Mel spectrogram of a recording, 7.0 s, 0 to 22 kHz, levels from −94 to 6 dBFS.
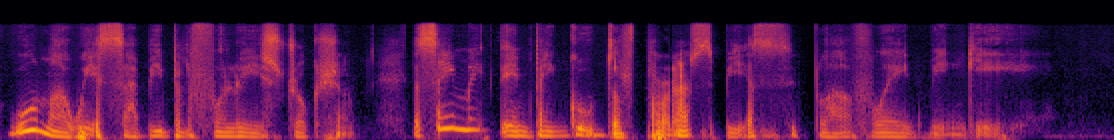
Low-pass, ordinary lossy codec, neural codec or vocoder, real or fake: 10.8 kHz; none; codec, 24 kHz, 0.9 kbps, WavTokenizer, small release; fake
